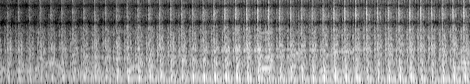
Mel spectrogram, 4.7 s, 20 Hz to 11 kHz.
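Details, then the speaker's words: Case 188 four-cylinder diesel tractor running before teardown: a lumpy, heavy, uneven thump about three times a second, knocking and smoking. Number one cylinder appears to be misfiring, not firing at all. "there's something going on with the motor it's missing real bad it's smoking a number one cylinder appears to be misfiring not firing at all"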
